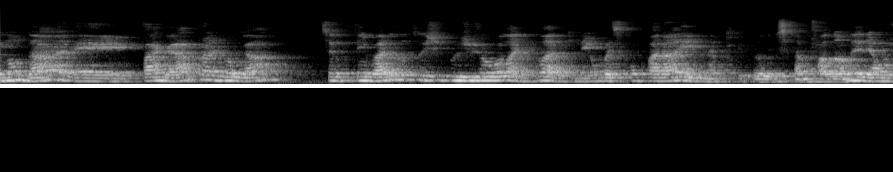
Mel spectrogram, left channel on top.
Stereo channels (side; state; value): right; silent; digital silence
